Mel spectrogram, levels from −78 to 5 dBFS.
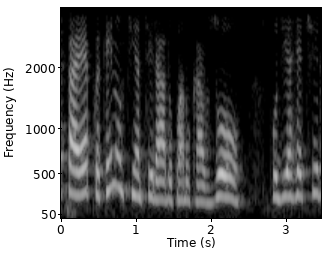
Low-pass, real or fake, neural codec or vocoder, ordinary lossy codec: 3.6 kHz; real; none; Opus, 24 kbps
